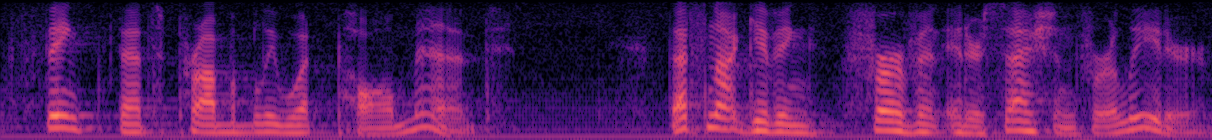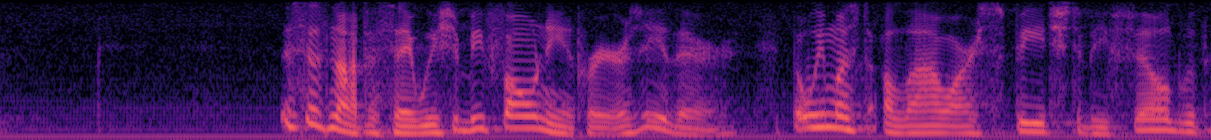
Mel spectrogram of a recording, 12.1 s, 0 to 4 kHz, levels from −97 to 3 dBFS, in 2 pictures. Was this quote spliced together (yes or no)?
yes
